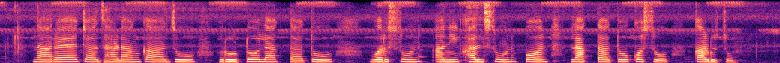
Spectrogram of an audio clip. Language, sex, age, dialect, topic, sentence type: Marathi, female, 18-24, Southern Konkan, agriculture, question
